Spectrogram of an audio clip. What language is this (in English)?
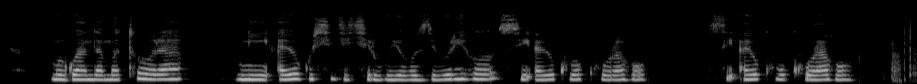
Kinyarwanda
